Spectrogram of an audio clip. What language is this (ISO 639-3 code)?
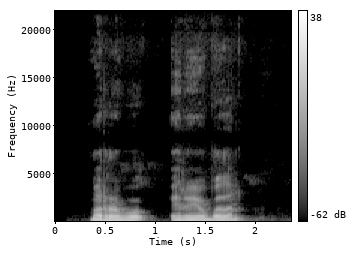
som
